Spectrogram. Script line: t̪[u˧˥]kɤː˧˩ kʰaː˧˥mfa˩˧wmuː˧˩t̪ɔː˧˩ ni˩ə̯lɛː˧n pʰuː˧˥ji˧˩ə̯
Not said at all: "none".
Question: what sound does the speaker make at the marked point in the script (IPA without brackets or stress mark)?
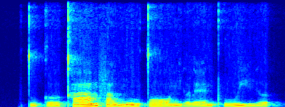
u˩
